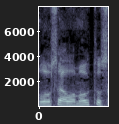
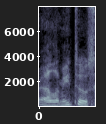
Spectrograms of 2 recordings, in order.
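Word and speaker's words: Los Alamitos: and one Evan Junior from Los alamotos California or Alamitos California depending on your pronunciation played at Oklahoma yeah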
